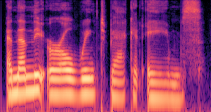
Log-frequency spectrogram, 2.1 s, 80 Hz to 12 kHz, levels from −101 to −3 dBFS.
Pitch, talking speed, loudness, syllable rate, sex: 170 Hz, 225 wpm, -17 LUFS, 5.3 syllables/s, female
